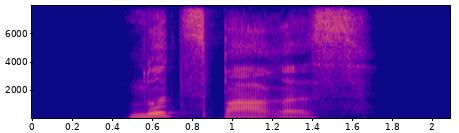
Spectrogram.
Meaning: strong/mixed nominative/accusative neuter singular of nutzbar
- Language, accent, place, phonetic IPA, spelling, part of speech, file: German, Germany, Berlin, [ˈnʊt͡sˌbaːʁəs], nutzbares, adjective, De-nutzbares.ogg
